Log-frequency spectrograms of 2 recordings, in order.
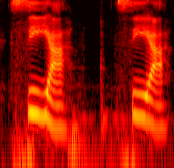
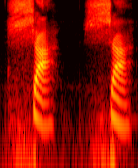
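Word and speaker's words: siya: It looks like it should be pronounced cia sa but it's actually pronounced sha sha.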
